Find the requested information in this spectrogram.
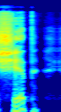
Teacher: For the short vowel like in ship, your mouth should be relaxed creating a quick clipped sound.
